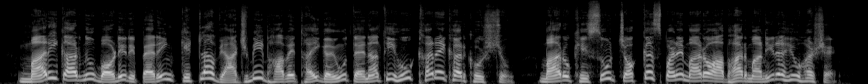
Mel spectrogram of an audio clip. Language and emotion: Gujarati, happy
